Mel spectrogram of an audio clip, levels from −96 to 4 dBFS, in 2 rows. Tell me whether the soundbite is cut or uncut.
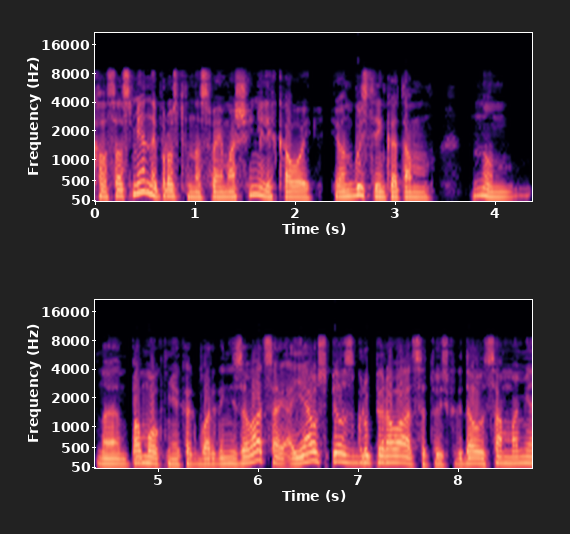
cut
